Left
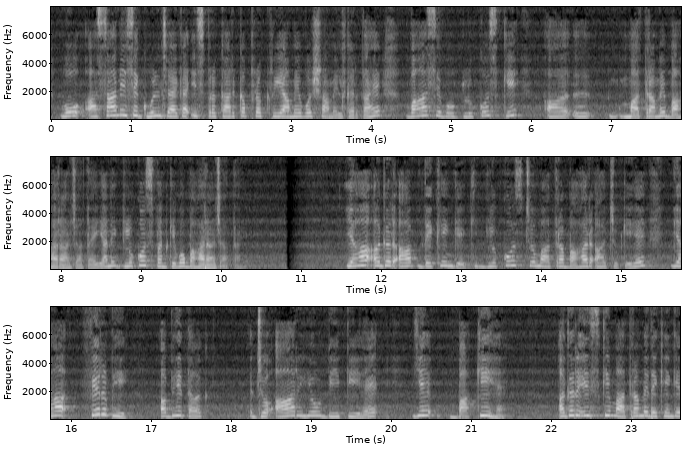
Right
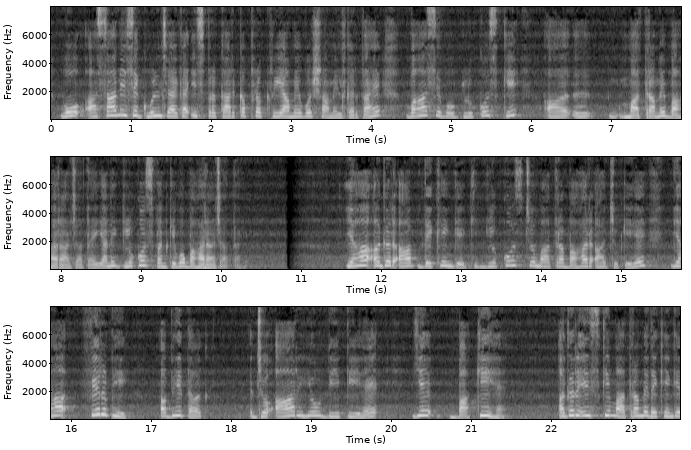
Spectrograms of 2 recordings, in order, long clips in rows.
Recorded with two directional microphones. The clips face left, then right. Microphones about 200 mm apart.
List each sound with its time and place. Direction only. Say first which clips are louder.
0.2 s a woman's voice: right 4 dB; 45° right (ahead or behind)
11.5 s a woman's voice: right 3 dB; 50° right (ahead or behind)
13.3 s a woman's voice: right 4 dB; 35° right (ahead or behind)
